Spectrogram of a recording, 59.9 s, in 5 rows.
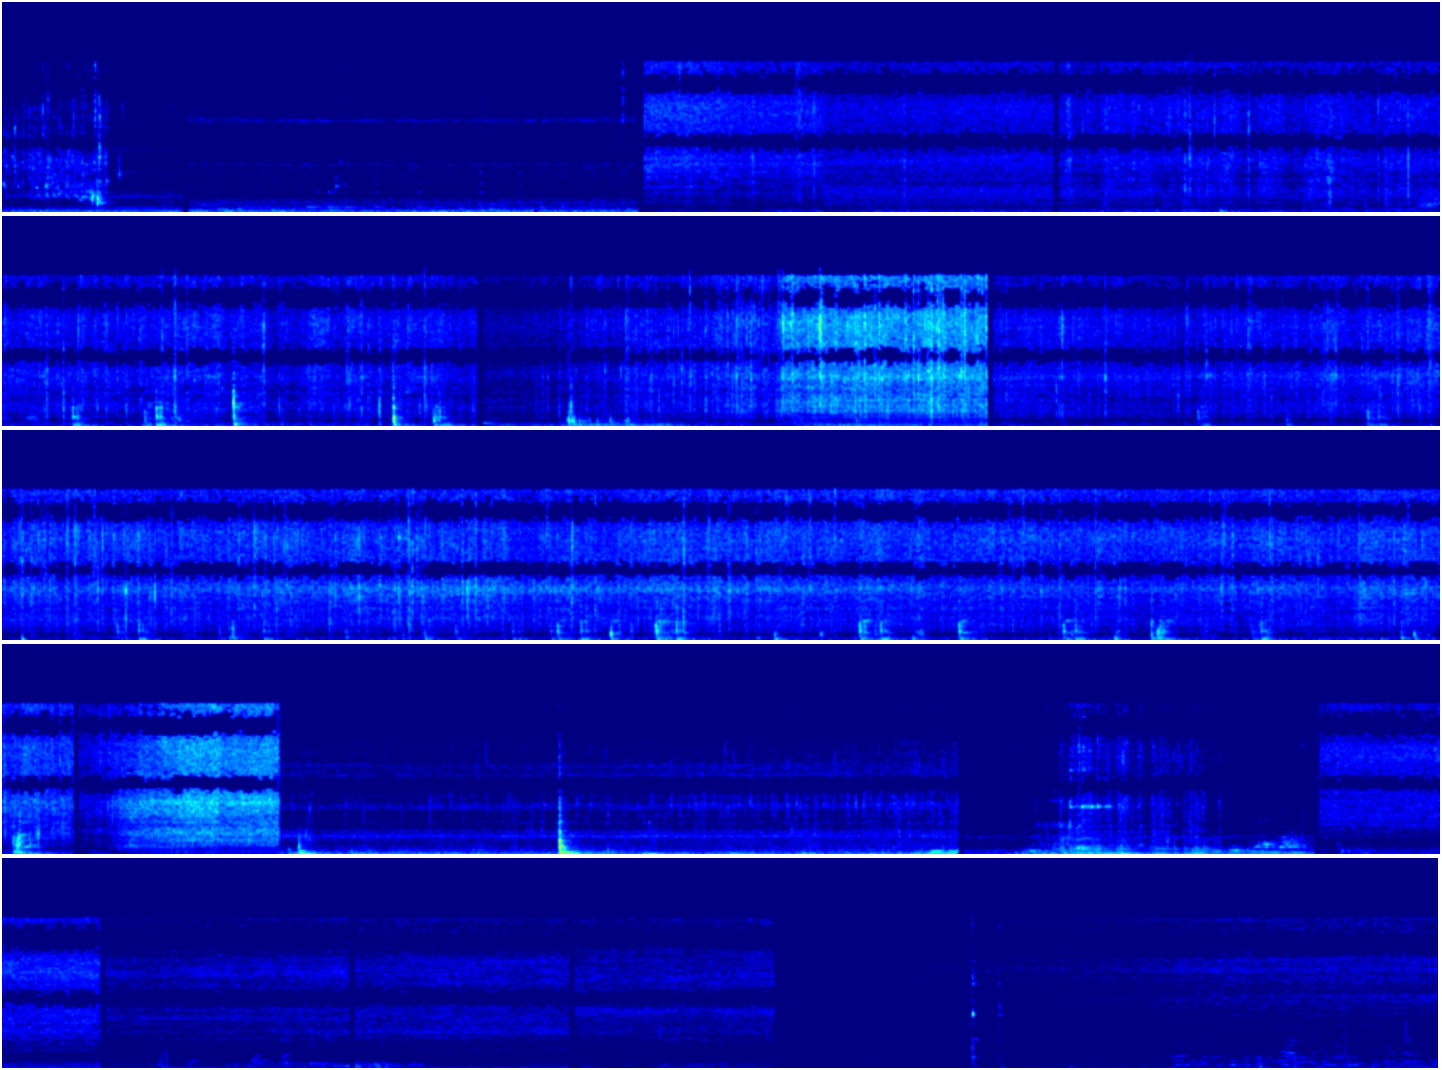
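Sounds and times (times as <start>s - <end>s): chickpeas sizzling: 0.0s - 59.9s
paste sizzling in oil: 5.3s - 44.0s, 46.9s - 54.4s, 55.6s - 59.9s.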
